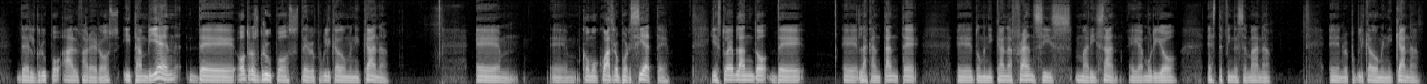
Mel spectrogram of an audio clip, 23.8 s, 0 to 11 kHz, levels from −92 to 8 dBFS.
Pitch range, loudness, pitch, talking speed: 95-115 Hz, -25 LUFS, 105 Hz, 95 wpm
